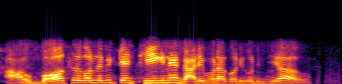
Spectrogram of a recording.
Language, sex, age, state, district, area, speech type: Odia, male, 30-45, Odisha, Ganjam, urban, conversation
